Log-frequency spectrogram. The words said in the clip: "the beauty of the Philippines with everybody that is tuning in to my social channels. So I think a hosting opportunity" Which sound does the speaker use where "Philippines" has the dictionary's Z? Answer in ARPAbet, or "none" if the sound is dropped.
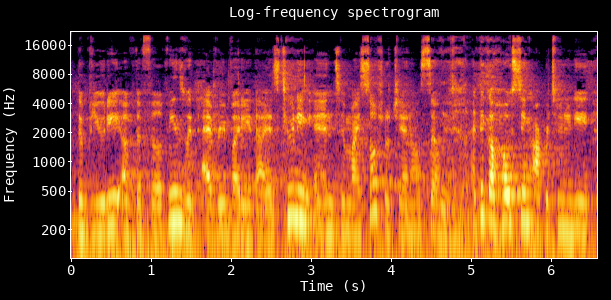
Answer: Z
